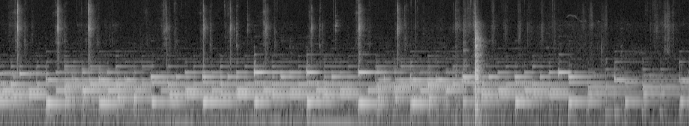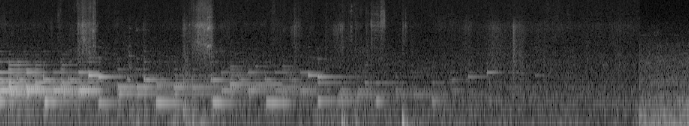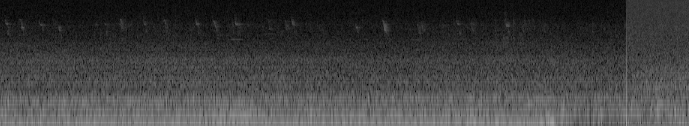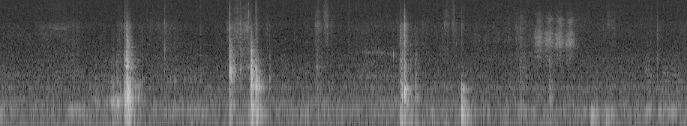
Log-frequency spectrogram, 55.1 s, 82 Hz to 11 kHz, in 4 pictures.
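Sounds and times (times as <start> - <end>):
dried herbs rustling: 0.0 - 14.0, 14.6 - 16.2, 19.1 - 22.0, 40.1 - 49.1, 49.8 - 54.2.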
